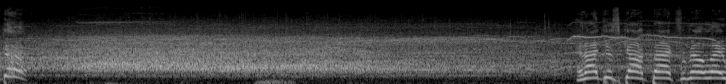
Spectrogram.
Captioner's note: crowd cheering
